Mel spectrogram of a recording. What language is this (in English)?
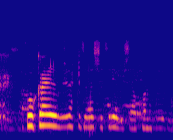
Icelandic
